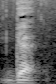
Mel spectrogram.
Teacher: in Egypt, yes, most Egyptians actually say ga rather than saying ja.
